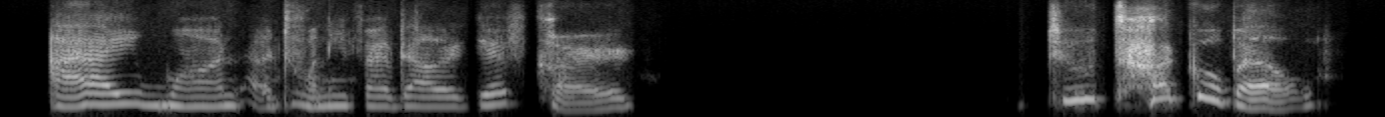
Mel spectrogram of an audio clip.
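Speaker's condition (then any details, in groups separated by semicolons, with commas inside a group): Cerebral palsy; since birth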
